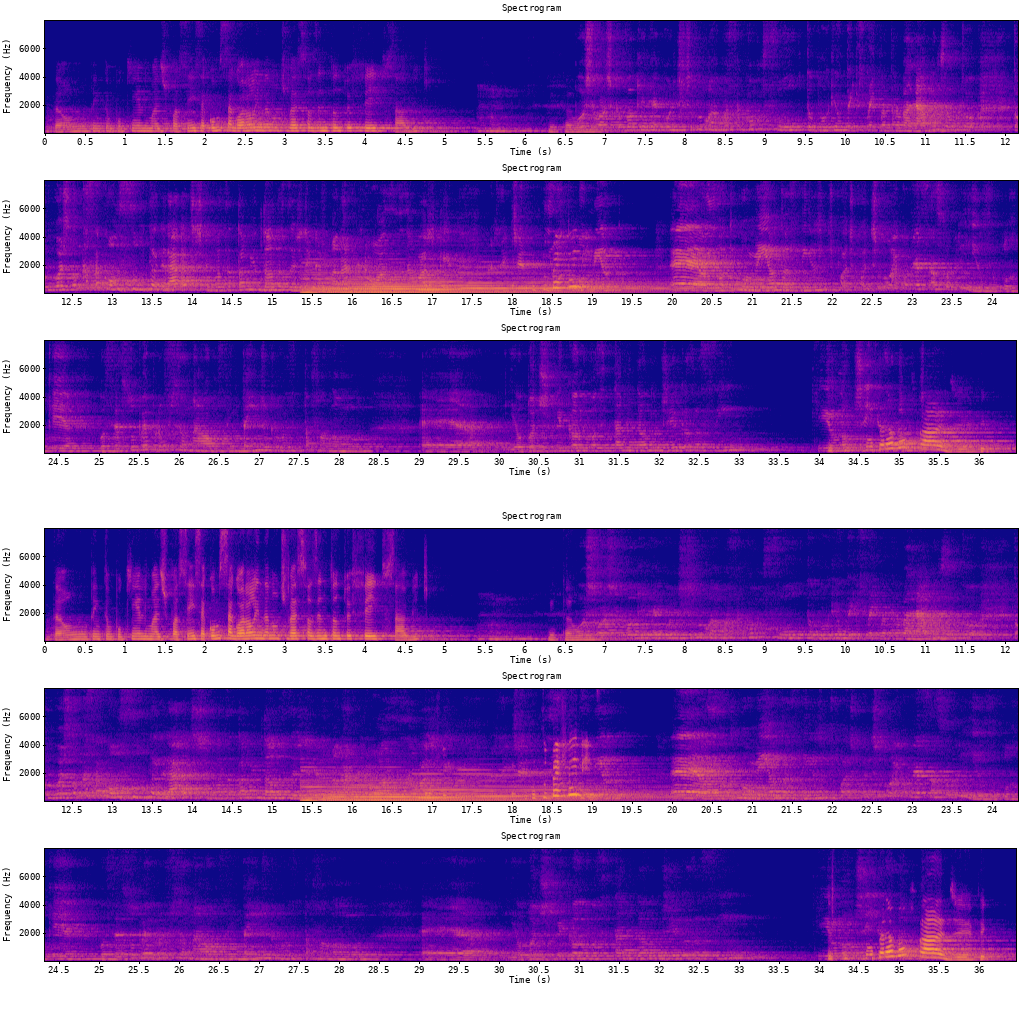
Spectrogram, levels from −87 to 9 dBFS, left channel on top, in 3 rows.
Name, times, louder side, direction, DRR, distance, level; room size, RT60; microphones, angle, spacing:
voice 1, 0.0-4.7 6.3-6.9 16.9-17.0 18.4-19.1 34.1-36.1, right 4 dB, 55° right, 13 dB, 0.4 m, -23 dB
voice 2, 5.4-5.9 6.6-19.3 19.8-33.1 34.0-35.2, left 1 dB, 70° left, -1 dB, 2.0 m, -35 dB
Piano, 15.3-20.9, equal, 35° right, 1.7 m, -26 dB
14.5 x 6.6 x 6.3 m, 2.6 s
head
